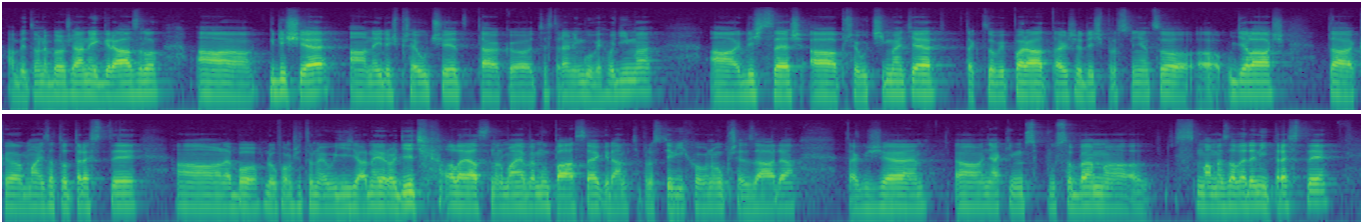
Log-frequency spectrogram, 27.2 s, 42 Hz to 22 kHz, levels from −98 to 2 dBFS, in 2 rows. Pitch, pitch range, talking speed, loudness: 105 Hz, 105-110 Hz, 135 wpm, -24 LUFS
